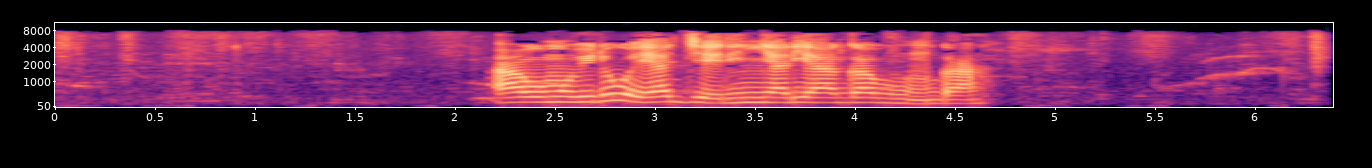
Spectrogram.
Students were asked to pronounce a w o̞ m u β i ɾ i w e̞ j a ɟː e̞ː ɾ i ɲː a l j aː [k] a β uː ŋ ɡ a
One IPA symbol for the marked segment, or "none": ɡ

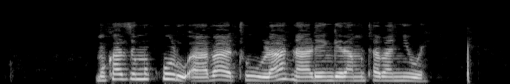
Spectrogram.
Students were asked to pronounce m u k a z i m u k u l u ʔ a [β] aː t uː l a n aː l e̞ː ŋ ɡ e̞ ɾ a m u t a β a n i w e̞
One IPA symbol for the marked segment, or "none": β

